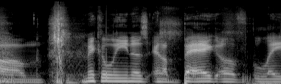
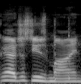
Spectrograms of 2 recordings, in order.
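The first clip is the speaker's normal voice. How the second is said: put-on casual, nonchalant tone, higher; 4 semitones higher, 4 dB louder than usual. Retelling a reply from the one who lived upstairs: imitating someone nonchalant.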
